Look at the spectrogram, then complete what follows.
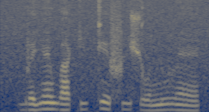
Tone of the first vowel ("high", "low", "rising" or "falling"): low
